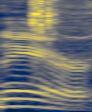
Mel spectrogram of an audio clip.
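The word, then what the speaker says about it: heir: C'est un air, parce que ça se prononce comme l'air qu'on respire.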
